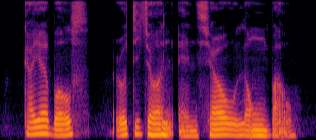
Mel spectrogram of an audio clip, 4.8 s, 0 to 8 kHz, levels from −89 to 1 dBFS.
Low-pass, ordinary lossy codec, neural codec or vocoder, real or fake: none; none; codec, 16 kHz, 8 kbps, FunCodec, trained on LibriTTS, 25 frames a second; fake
